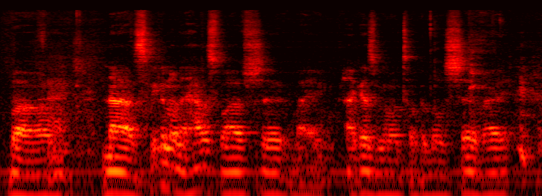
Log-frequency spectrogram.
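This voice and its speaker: Against noticeable background noise, a man with an American accent speaks fairly quickly in a very deep, low voice with monotone, flat intonation. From Long Island, New York. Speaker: guest, musician and friend of host. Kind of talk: casual chat among friends.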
